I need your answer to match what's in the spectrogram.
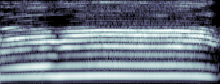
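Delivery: eerie, very high, loud, drawn-out wrestling-manager call. Retelling how the manager called out at WrestleMania: Paul Bearer impression. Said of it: "my best impression".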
